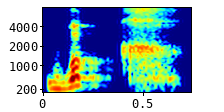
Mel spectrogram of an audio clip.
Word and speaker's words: walk: Pay attention to the pronunciation of walk. You don't pronounce the letter L.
